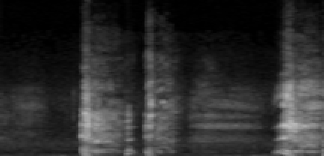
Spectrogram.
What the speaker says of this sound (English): Excuse me, coughing fit.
